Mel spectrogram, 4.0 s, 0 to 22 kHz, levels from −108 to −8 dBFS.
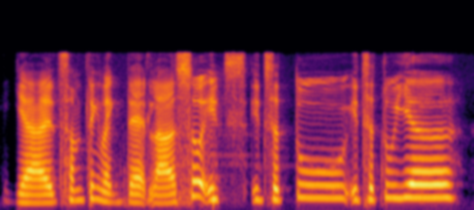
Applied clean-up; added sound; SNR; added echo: neural mask model DeepFilterNet 3.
